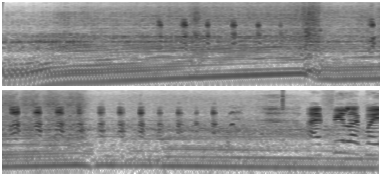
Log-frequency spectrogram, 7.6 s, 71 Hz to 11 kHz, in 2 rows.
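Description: Mercedes-Benz G63 AMG 2016 with its 5.5L biturbo V8, its exhaust roaring loud and close as the engine revs up, drops back, then climbs again, with someone talking over it throughout.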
